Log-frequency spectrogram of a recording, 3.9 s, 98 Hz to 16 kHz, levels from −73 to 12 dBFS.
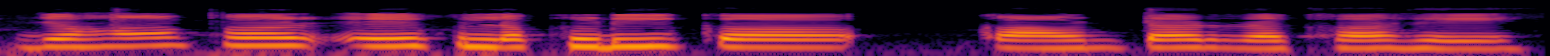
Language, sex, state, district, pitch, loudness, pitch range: Hindi, female, Madhya Pradesh, Bhopal, 225 Hz, -13 LUFS, 210-245 Hz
